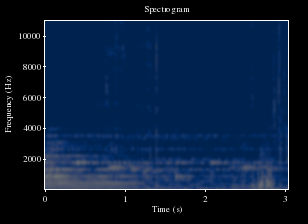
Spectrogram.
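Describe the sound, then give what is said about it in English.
A quiet, brief slurping sip of coffee near the end, with soft wet liquid sounds over a faint steady background hum and no talking. “Also, real quick, if we could, even though I just thought of this as I was taking a sip of my coffee”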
